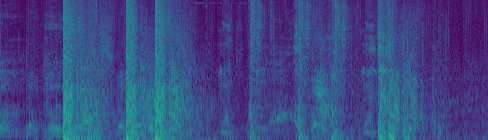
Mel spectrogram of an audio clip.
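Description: A monstrous creature groans and growls.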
